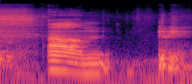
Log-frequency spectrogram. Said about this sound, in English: Oh, no, he's squirting out a couple coughs.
